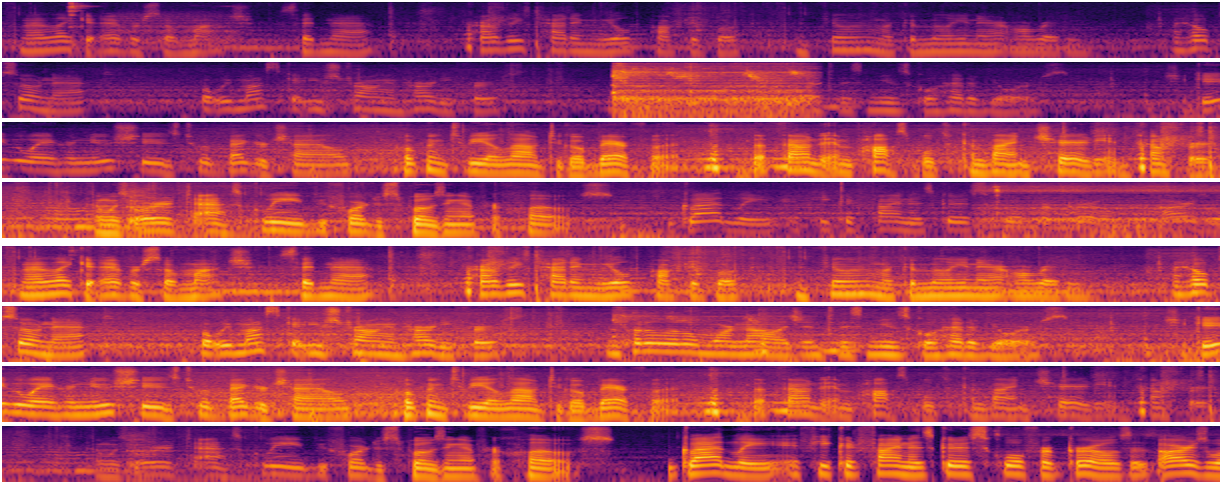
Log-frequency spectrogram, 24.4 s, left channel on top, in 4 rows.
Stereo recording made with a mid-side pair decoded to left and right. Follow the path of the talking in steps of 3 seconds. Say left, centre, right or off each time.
right, right, right, right, right, left, left, right.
